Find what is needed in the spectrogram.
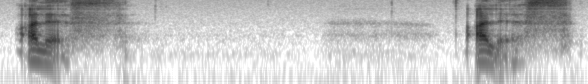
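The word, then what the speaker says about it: الف: the first letter is Alice Alice it's almost like a lift except just drop the T unnethe uh-hmm lifts I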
